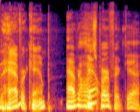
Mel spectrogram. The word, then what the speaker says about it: Havercamp: And do you want to try to pronounce his name? I said Havercamp.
